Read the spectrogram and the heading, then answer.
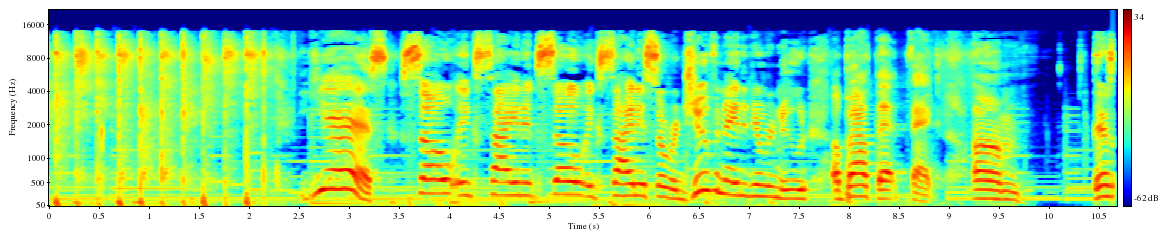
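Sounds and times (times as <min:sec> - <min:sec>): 
person clapping hands: 0:00.0 - 0:02.6
speech: 0:02.7 - 0:09.9, 0:10.5 - 0:10.6.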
